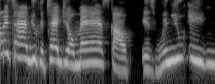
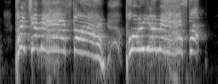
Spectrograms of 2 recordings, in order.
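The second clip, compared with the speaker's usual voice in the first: shrill yelling, very high and very loud; 12 semitones higher, 10 dB louder than usual. Retelling a woman telling a passerby to mask up: imitating a woman yelling. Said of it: "She yelling at him".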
